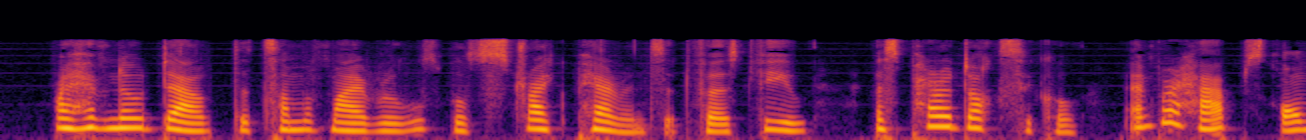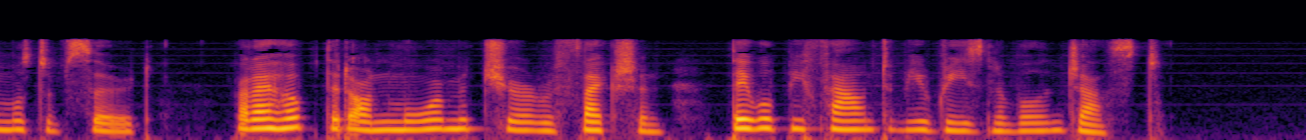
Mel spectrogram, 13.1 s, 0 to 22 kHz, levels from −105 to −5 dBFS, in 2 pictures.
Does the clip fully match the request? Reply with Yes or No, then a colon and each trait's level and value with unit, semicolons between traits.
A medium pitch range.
Yes: average, 3.9 semitones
